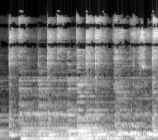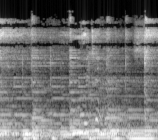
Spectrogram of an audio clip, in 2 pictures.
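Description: A woman singing live into a microphone over a musical accompaniment; just after the start a fuller arrangement with strong bass and regular beats comes in.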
